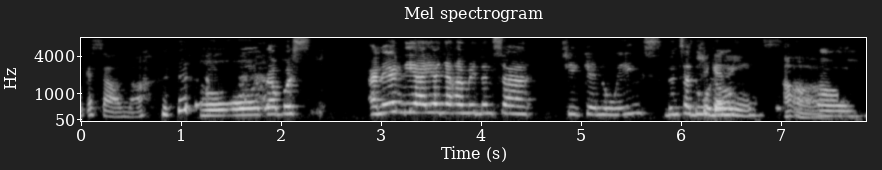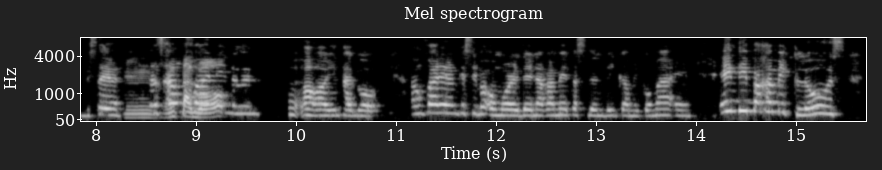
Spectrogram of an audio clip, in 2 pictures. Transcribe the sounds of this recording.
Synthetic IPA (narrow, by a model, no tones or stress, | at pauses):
kɐsaːmɐʔoːʔot̪aːpos | ʔɐnojonːɪjaːjɐɲɐkɐmɛd̪ʊnsɐ | t͡ʃiːkɛnwiŋsd̪ʊnsɐd̪uːlo | ʔoːʔombɪst̪ojont̪ɐsɐŋfanɪnon | ʔoːʔojʊnt̪ɐɡo | ʔɐŋfanɪnonk̬ɐsɛbɐʔʊmɛɹd̪ɛɹnɐkɐmɛt̪ɐsd̪ʊnd̪ɪnkɐmɛkʊmaːʔɪn | ʔɛhɪnd̪iːpɐkɐmɛklows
